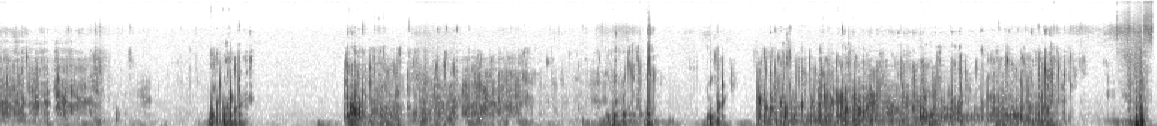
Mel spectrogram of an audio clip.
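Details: Bursts of gurgling, squishy rumbling separated by brief silences; stomach growling (borborygmi).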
